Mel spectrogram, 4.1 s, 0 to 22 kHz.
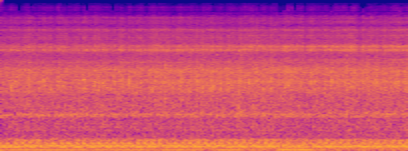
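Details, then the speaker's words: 1965 Mustang with a straight-six, after carb bench adjustments to the choke plate and tang and a reconnected heat riser tube: steady, even idle near 800 rpm with a smooth low rumble, no misses or stumbles. It won't stall on throttle. "that sounds so much better hopefully we have this all figured out"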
